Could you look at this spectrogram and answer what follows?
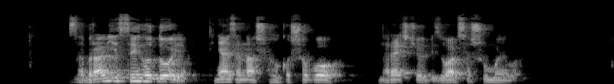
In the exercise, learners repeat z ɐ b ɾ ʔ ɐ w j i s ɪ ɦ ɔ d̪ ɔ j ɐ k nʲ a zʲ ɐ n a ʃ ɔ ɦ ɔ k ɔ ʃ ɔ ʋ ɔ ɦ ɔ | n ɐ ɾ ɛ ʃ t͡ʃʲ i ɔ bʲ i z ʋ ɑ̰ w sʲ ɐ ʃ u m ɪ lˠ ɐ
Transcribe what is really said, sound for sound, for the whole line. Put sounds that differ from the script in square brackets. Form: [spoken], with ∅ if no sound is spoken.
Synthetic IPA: z ɐ b ɾ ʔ [ɑ] w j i s ɪ ɦ ɔ d̪ ɔ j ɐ k nʲ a zʲ ɐ n [ɑ] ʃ ɔ ɦ ɔ k ɔ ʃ ɔ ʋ ɔ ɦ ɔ | n ɐ ɾ ɛ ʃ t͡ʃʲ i ɔ bʲ i z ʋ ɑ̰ w sʲ ɐ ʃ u m ɪ lˠ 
